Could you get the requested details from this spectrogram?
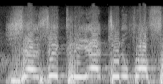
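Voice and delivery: loud, high-pitched rallying shout; full-voiced, high declamation; shouted preacher's call. Real, not acted. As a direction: shout the verse to set off the crowd. Preacher shouts cue to congregation.

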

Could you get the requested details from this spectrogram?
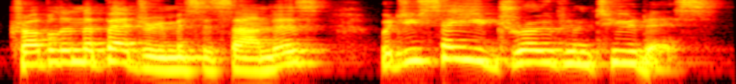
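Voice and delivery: high loud prying voice; pushy reporter. Acted. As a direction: needle her with a prying question.

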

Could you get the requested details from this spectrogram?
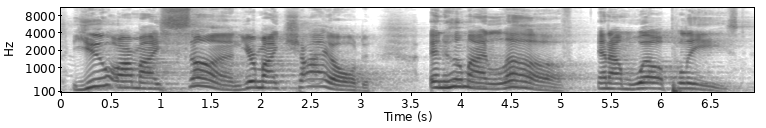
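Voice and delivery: loud, slow, drawn-out declaration; God the Father's voice. Acted. God the Father owning his son publicly, slow proclamation. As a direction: proclaim each word for the whole world. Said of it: "God the Father's voice came from heaven".

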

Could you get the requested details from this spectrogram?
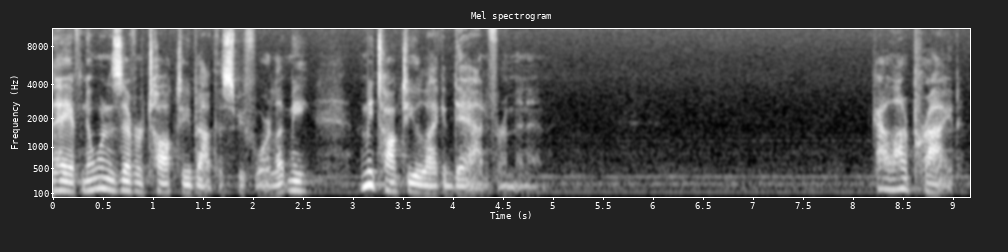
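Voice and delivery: soft, hushed and quick, like a dad taking you aside; hushed kindly pastor talking like a dad; kind hushed fatherly advice. Retold or imitated. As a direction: lean in and say it gently, almost a whisper. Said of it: "He did it very kindly".

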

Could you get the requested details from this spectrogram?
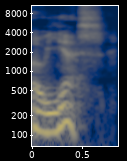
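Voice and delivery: ordinary delivery

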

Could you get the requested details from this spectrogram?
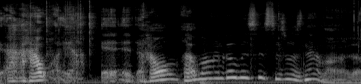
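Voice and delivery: high squeaky disbelief; incredulous. Real, not acted. Asking cohost how long ago this was, high and squeaky.

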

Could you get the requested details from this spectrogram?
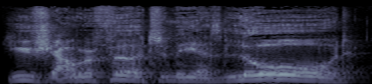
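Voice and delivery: a lightly voiced pirate lord; half-hearted pompous pirate lord. Shown as a demonstration. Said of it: "I'm not very good at pirate voices".

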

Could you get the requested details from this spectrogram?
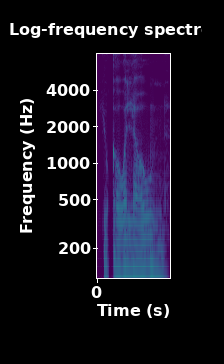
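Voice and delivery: put-on slow, soft old woman voice; old woman speaking softly. A narrator's reading. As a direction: softly warn him he goes alone. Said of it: "said the old woman softly".

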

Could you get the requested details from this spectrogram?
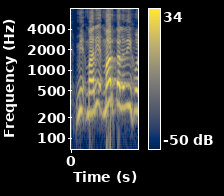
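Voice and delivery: ordinary talk

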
